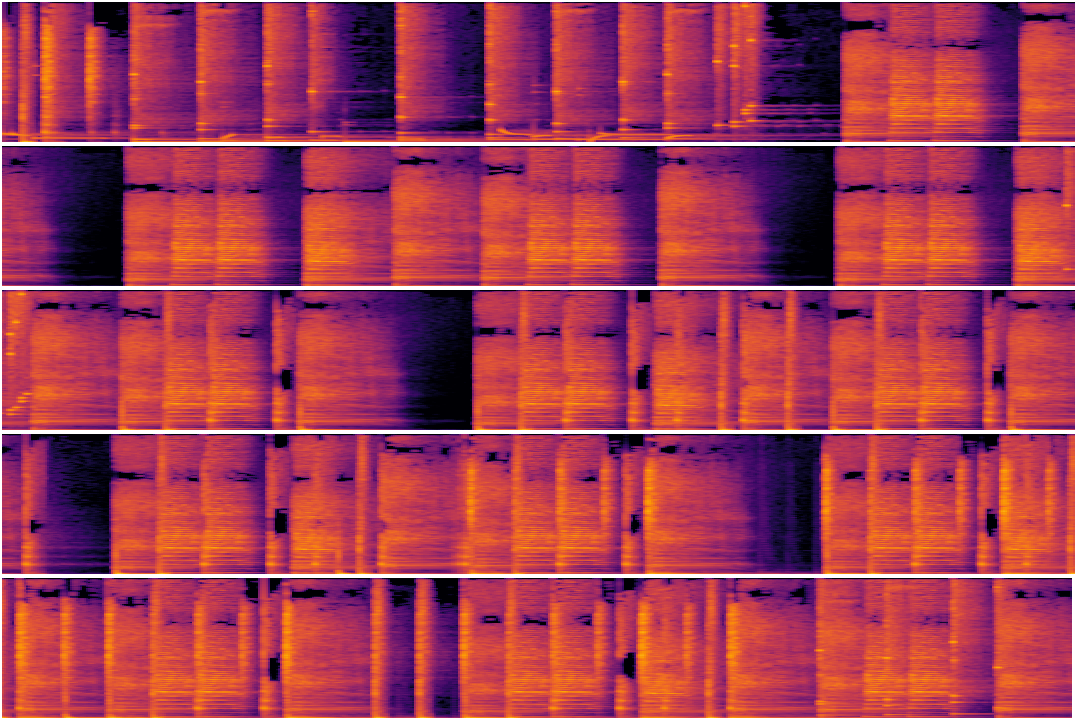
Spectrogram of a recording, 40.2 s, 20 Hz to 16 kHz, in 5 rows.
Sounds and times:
Drum machine: 0.0 - 5.4, 17.0 - 17.6, 19.7 - 20.3, 21.4 - 23.0, 23.7 - 24.1, 25.0 - 29.4, 30.3 - 37.8.

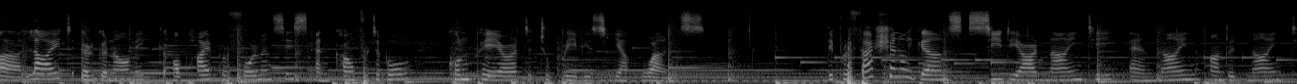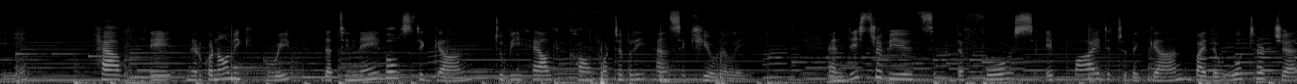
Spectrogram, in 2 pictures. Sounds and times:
Speech: 0.0 - 7.1, 8.3 - 13.3, 14.0 - 20.5, 21.3 - 25.9
Music: 0.0 - 25.9.

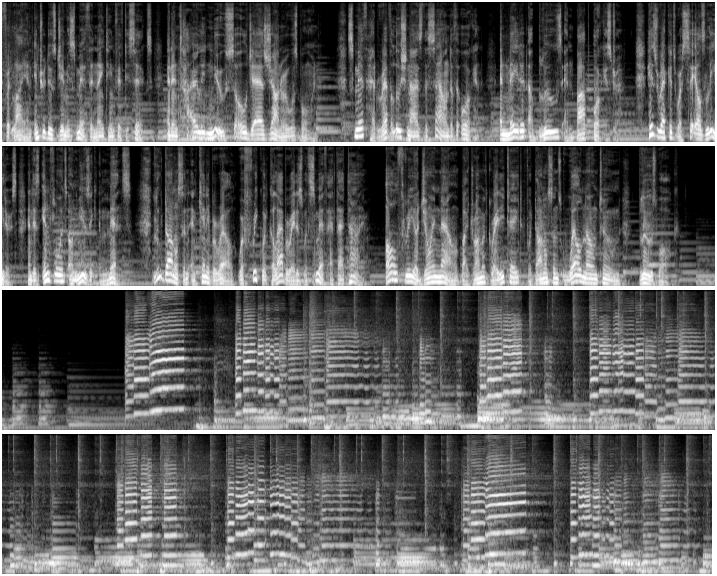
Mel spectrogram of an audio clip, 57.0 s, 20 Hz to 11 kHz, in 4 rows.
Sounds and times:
Speech: 0.0 - 27.8
Blues: 0.0 - 56.9.

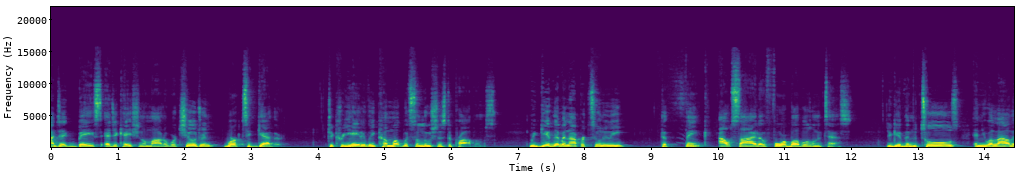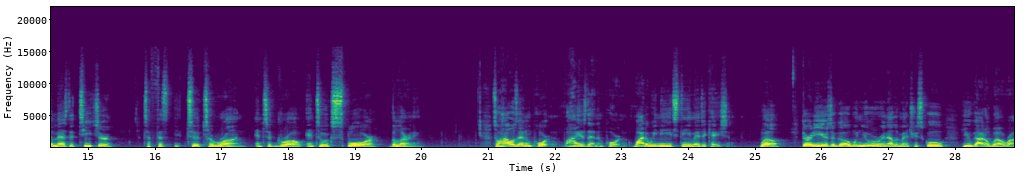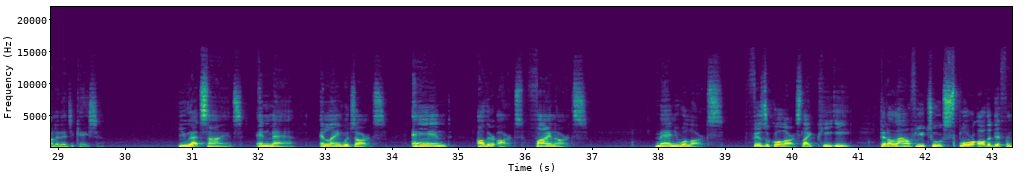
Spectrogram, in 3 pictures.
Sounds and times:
Speech: 0.0 - 20.1, 20.9 - 29.8, 30.8 - 37.0, 37.9 - 43.3.

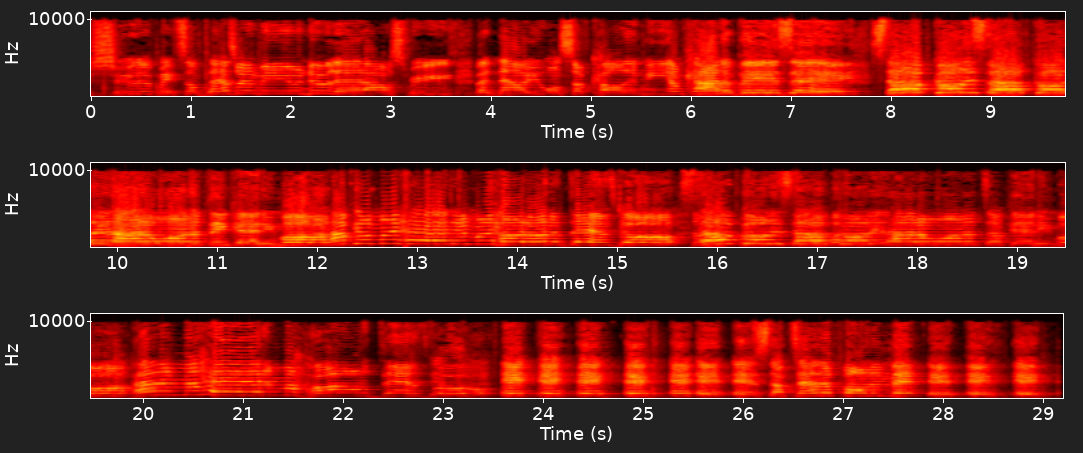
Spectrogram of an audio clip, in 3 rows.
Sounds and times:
Female singing: 0.0 - 23.8.

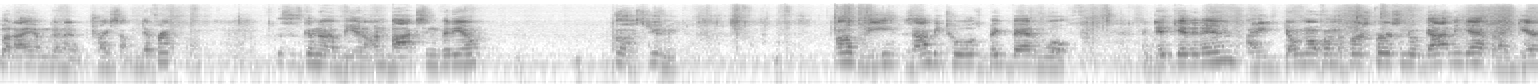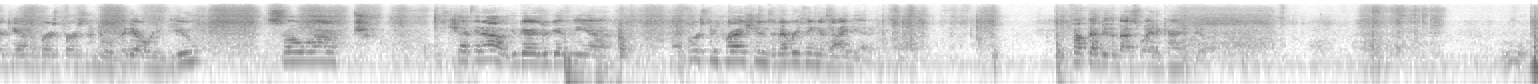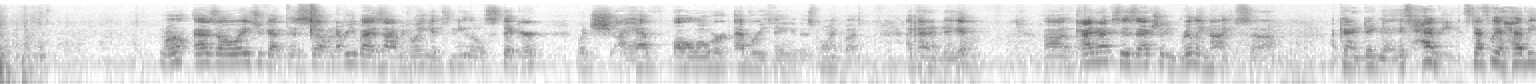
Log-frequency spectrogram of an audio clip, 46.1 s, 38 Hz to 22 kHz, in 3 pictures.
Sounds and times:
Speech: 0.0 - 1.9, 2.7 - 4.9, 6.1 - 6.8, 8.3 - 10.7, 11.4 - 24.4, 26.0 - 27.5, 32.3 - 40.6, 41.2 - 46.1.

